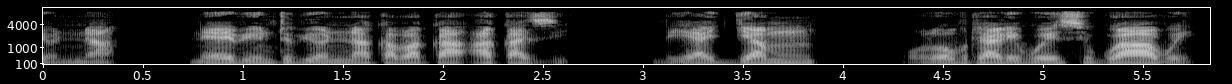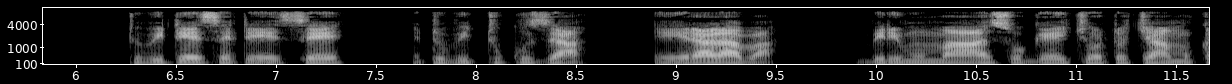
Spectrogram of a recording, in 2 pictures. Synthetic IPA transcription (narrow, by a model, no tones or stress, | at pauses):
onːa̰ | ne̞ːβiːntuβjo̞nːakaβakaʔːkazḭ | βijaɟːamu | o̰lo̞ːβutaliβwe̞ːsiβwaːβwe̞̰ | tuβite̞se̞te̞ːse̞ | netuβitukuza | e̞ɾalaβa̰ | βiɾimumaːso̞ɡe̞ːco̞ːto̞caːmuka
